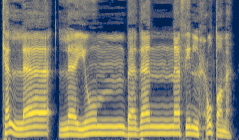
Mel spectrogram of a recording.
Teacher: So the noon and ba, when they follow one another in the same word, you don't pronounce noon or ba, but you pronounce meme.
